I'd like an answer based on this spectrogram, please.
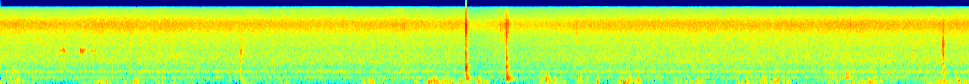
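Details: Honey bees gathered into a beard on a man's face during a hot day, the colony just removed from a statue; continuous thick humming drone, broken by several sharp clicks and thumps near the middle.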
